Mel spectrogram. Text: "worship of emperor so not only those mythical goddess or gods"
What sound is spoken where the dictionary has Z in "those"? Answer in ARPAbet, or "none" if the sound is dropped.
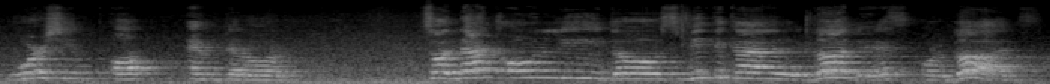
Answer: S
